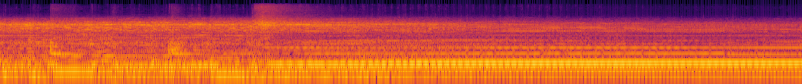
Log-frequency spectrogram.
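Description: A live rock band playing loud electric guitars, bass and drums. About two seconds in, the band hits together, the drums drop out and the guitars hold one sustained, ringing chord.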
